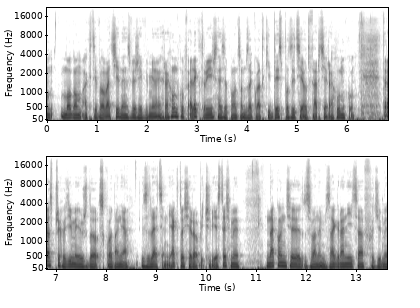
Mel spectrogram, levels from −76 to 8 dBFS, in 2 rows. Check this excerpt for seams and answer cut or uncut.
uncut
